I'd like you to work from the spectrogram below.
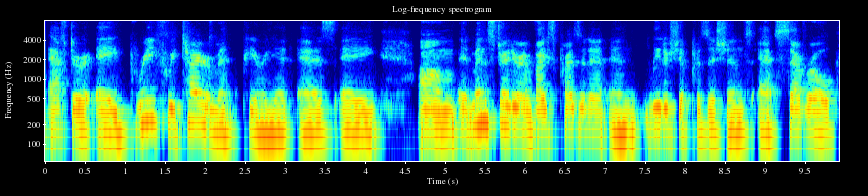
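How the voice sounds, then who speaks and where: Older woman educator, measured and friendly, slow delivery. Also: sits low, warm tone, low-quality recording. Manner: measured, friendly introduction with fillers. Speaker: college administrator and educator. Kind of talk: roundtable discussion.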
